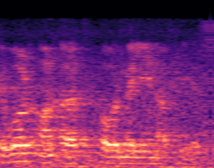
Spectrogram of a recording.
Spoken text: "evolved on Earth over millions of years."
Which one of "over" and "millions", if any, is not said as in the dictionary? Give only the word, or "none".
millions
